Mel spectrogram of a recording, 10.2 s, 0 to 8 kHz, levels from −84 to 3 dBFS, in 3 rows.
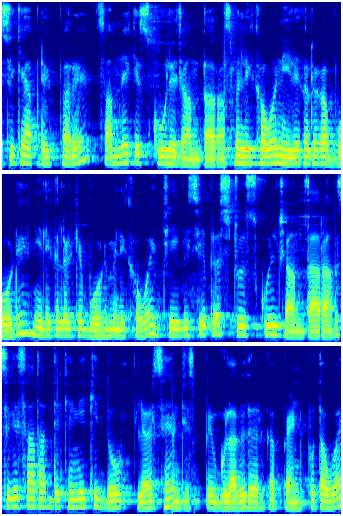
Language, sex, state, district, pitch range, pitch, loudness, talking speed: Hindi, male, Jharkhand, Jamtara, 110-135 Hz, 120 Hz, -31 LUFS, 295 wpm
